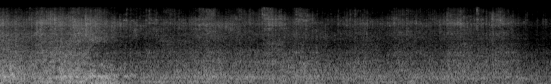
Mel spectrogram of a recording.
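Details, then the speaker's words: Abandoned Farmall 560 tractor, old straight-six: steady, even low idle with a soft uniform patter, no knocks or misses; runs smoothly. "Guys, that thing runs good. There's something about the way an old straight sex runs."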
